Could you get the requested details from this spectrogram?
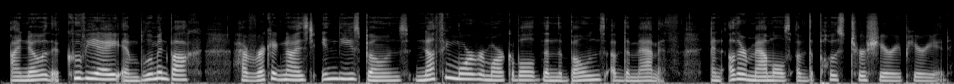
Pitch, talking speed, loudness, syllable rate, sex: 205 Hz, 175 wpm, -17 LUFS, 5.6 syllables/s, female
